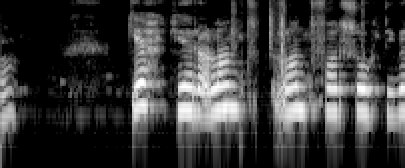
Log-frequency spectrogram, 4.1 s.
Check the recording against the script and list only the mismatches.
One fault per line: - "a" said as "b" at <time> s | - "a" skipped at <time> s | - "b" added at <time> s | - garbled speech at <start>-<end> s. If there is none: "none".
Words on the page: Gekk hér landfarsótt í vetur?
none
